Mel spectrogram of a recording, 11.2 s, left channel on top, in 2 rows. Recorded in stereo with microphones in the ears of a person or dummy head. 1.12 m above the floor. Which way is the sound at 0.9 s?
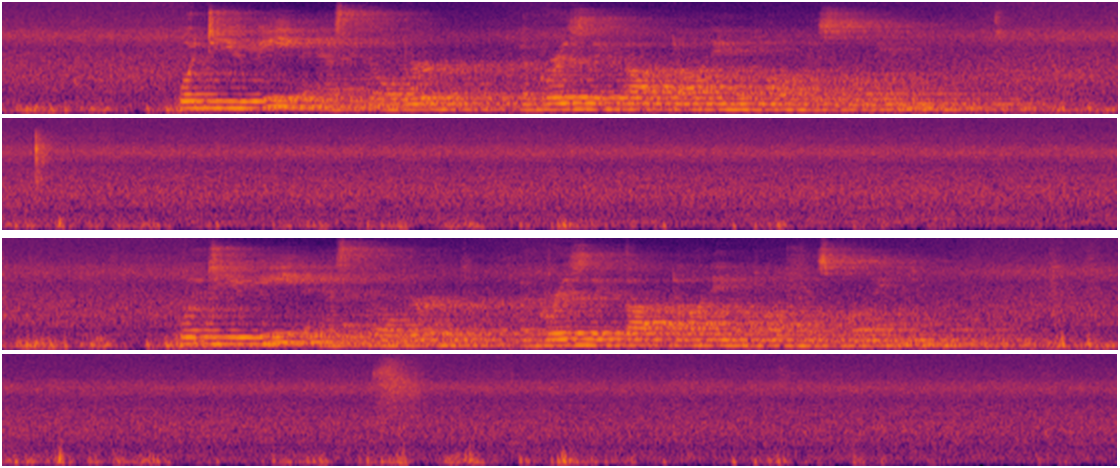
40° left (ahead or behind).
